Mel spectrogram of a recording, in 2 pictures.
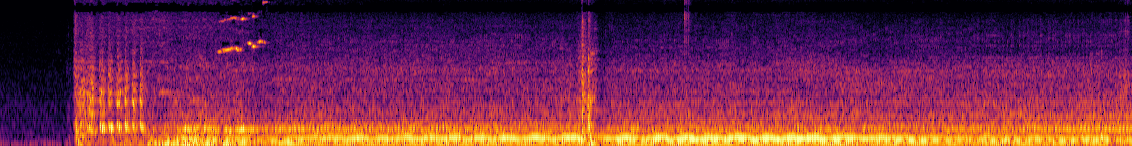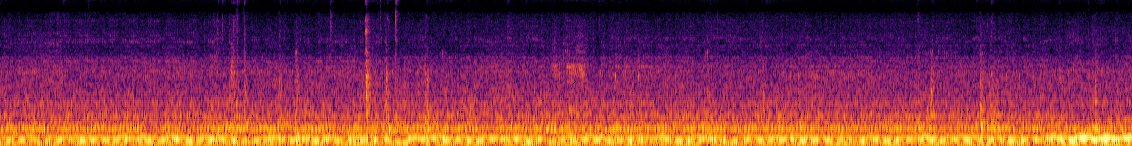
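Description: A skid steer's engine is cranked and starts about a second in, its pitch rising briefly as it catches, then runs steadily. A single sharp click is heard a few seconds after it settles.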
